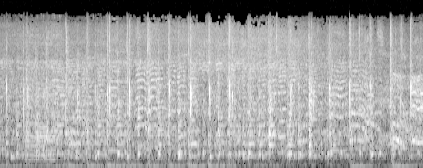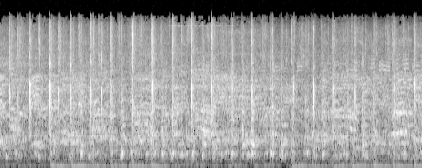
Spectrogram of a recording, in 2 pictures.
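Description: Hand drum beating a steady rhythm under singing and crowd voices: festive music of a bar mitzvah celebration.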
